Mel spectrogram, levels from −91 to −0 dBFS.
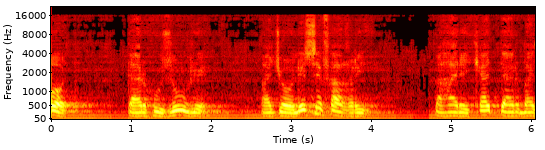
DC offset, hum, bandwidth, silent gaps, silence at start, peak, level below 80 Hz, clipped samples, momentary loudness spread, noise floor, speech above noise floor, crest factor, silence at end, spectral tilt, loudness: under 0.1%; 50 Hz at -40 dBFS; 16.5 kHz; none; 0 s; -4 dBFS; -42 dBFS; under 0.1%; 20 LU; -44 dBFS; 25 dB; 18 dB; 0 s; -5.5 dB/octave; -21 LUFS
